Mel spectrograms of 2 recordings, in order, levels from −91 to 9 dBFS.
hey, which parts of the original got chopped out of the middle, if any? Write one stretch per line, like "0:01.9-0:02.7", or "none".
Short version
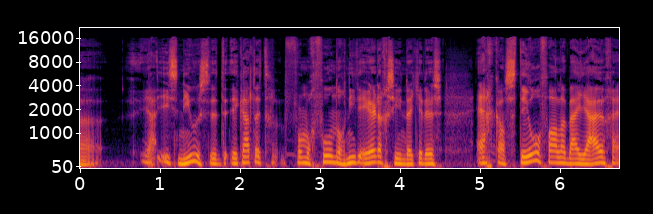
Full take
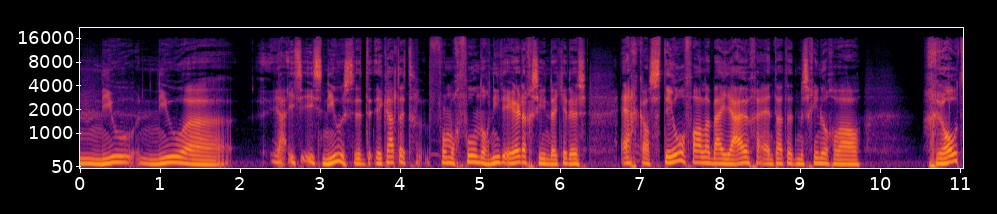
0:02.6-0:02.8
